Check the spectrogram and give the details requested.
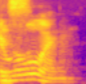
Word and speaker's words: Rowling: Now, my last question is, do you pronounce it Rowling or Rowling? Ooh, Because I've heard it both I ways. say rolling.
